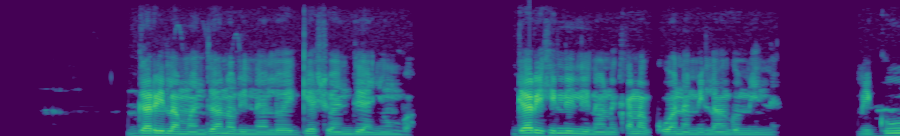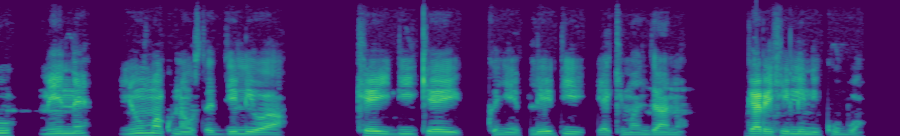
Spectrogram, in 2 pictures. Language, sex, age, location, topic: Swahili, male, 18-24, Kisumu, finance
